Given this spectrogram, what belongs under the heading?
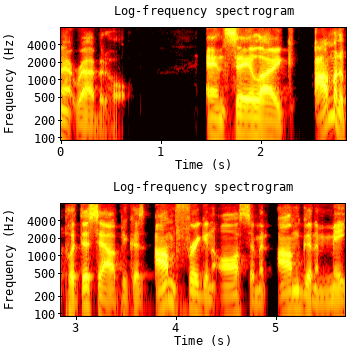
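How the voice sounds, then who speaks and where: A man talks with a New York accent in an animated tone. The sound is dry and close, with no echo. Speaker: author and podcaster. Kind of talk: casual chat. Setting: online call. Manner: loud.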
